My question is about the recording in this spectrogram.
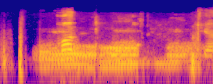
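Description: Men's voices on a video call, briefly talking over each other, after two short sharp sounds at the start.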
